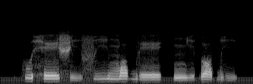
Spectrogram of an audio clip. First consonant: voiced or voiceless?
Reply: voiceless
